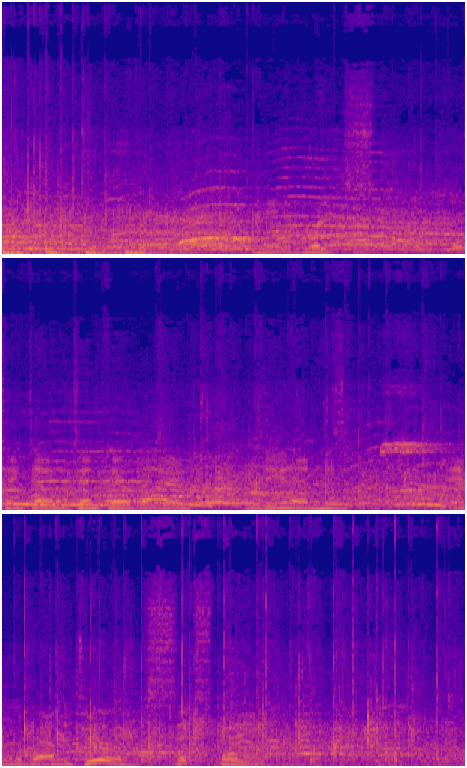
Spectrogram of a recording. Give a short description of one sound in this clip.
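Men shout encouragement nearby.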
